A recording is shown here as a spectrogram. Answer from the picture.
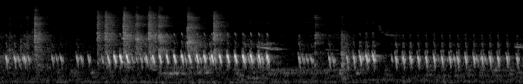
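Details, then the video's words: Frog-like call of a tohtor bird: rapid mid-pitched pulse trains in several runs, some louder and longer, with brief pauses between, plus scattered sharp clicks. "burung tohtor suara mirip kodok"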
